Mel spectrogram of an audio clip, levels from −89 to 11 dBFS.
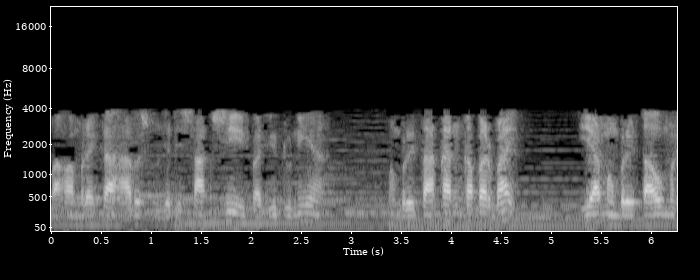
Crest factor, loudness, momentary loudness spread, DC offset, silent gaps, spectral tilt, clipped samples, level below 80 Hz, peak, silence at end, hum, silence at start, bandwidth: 16 dB; -15 LUFS; 20 LU; under 0.1%; none; -8.5 dB/octave; 0.2%; -42 dBFS; 0 dBFS; 0 s; none; 0 s; 4 kHz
